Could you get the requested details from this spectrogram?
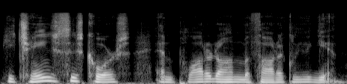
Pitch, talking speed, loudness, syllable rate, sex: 115 Hz, 155 wpm, -16 LUFS, 5.4 syllables/s, male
